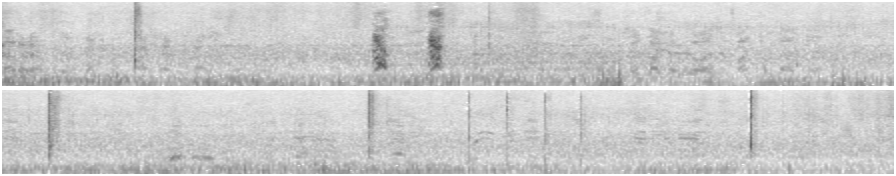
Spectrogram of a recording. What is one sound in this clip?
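A plastic bat strikes a ball with a sharp crack.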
